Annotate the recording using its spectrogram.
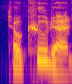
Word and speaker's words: Shigeo Tokuda: S-H-I-G-E-O, first name, last name Tokuda, Tango, Oscar, Kilo, Uniform, Delta, Alpha, Tokuda, just like it sounds.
